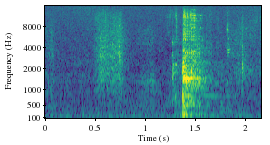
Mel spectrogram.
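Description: Heavy wheeled welding cart being shoved through a tight doorway, with one sharp clunk about one and a half seconds in as it catches on one of its tie-down straps.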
